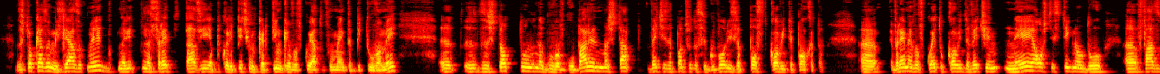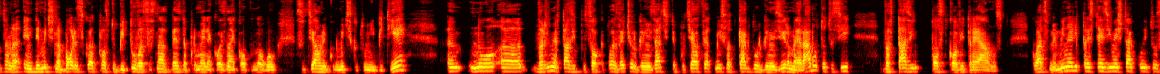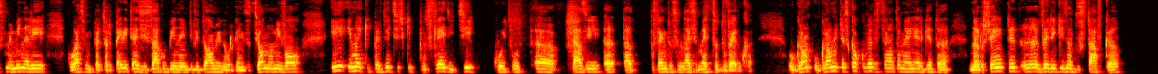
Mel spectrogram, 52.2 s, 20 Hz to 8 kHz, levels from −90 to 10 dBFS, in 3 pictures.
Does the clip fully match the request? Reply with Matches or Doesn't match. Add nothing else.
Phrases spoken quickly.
Doesn't match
